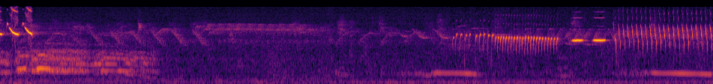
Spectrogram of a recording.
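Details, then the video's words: Belgian canary stimulus song meant to make a canary answer with a clearer voice: soft, scattered twittering at first, then a buzzy roll, short whistles and a fast rattling trill. "Som de estímulo que faz o canário belga responder com voz mais clara"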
